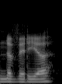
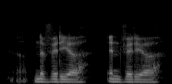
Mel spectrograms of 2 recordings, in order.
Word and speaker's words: Nvidia: I think it's pronounced Nvidia, but that one stock I think is just going to dictate what happens in the market.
